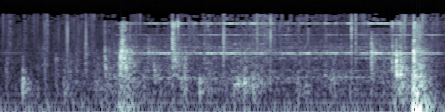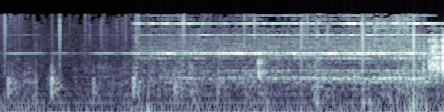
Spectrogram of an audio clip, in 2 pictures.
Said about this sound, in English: My phone's ringing. The other room. Go ahead. By all means, answer it.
